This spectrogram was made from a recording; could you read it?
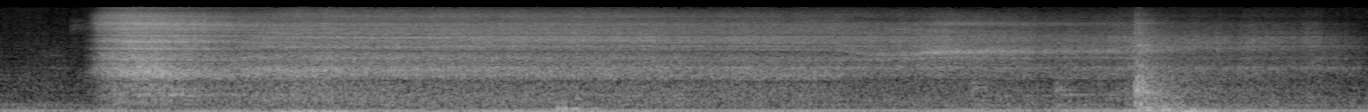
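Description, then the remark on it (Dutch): Several people in a live audience at the Health Festival in Amsterdam exhale together in one long, steady breathy hiss lasting about six seconds, with a brief sharper puff of breath near the end. No one speaks. “Dus doe even niks en blaas alleen even uit.”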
